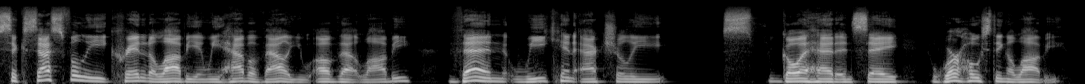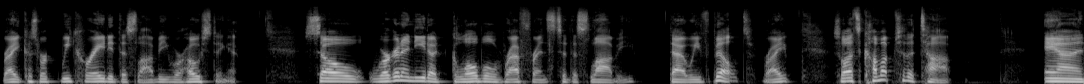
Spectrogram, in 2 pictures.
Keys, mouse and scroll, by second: 18.0-20.2 scroll, 20.2-21.6 scroll.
